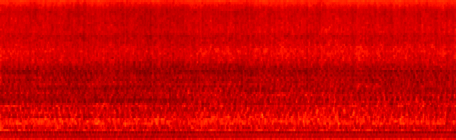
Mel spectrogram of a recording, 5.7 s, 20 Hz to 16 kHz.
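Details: MEP-004A 15 kW three-phase four-cylinder military surplus diesel generator with acoustic enclosure, first start after sitting for years, after repairs: steady, even diesel clatter with a firm low thrum and no misses or knocks, running healthy.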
